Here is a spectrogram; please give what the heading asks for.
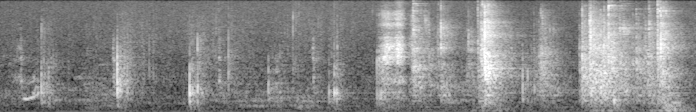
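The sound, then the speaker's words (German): A door is locked in a room full of furniture: a few faint knocks and clicks come first, followed by a run of louder shuffling footsteps and scrapes. “Wir müssen abschließen wegen all der Möbel hier.”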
